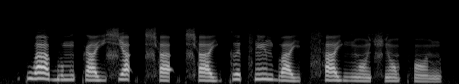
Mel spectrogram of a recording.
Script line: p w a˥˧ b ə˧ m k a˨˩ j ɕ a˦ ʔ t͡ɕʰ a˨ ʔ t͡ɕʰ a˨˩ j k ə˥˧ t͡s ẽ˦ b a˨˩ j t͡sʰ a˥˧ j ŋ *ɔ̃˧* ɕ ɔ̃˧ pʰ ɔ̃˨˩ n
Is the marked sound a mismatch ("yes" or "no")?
no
